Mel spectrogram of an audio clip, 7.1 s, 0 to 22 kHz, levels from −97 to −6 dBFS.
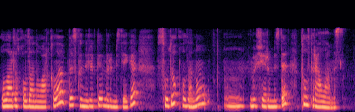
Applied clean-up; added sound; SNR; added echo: none; none; none; none.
